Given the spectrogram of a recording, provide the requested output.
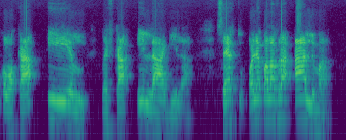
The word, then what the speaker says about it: águila: Só dizer para quem está longe a palavra águila. Então, a sílaba mais forte, esse lá, A, que está aqui.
